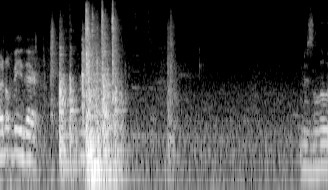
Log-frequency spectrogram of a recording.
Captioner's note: laughing; door slams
